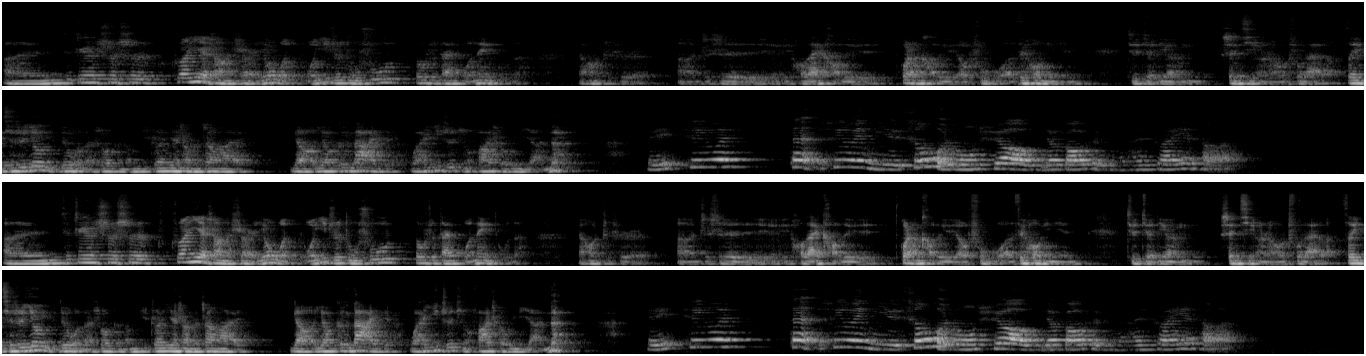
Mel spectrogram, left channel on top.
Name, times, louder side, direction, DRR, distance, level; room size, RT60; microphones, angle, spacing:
voice 1, 0.0-5.2 5.8-6.5 6.8-16.1 16.5-19.3 19.7-19.8, right 2 dB, 80° right, 0.4 m, -32 dB
voice 2, 20.1-21.0 21.5-25.9, right 1 dB, 15° right, 0.4 m, -30 dB
2.9 x 2.0 x 2.6 m
head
